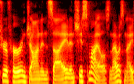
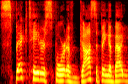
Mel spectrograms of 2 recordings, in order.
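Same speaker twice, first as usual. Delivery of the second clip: mock indignation; 5 semitones higher than usual. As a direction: act out an outraged reproach. Acting out Lauren's scolding.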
